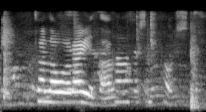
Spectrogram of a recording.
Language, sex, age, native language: Icelandic, female, 9, Icelandic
